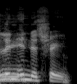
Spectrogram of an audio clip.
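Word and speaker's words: L'Industrie: Yes, And L Industry or Lindustry? Lin Industry. Oh, Everyone calls it it Lin again? Industry. Lin Industry. Oh, it's Lin Industry.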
